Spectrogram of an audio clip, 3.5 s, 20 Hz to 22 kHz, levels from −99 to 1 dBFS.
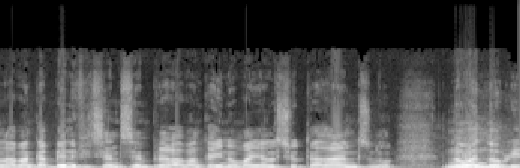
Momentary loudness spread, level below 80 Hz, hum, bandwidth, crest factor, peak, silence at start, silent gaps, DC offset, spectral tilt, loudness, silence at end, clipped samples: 9 LU; -40 dBFS; none; 13 kHz; 12 dB; 0 dBFS; 0 s; none; under 0.1%; -6 dB/octave; -13 LUFS; 0 s; 0.2%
